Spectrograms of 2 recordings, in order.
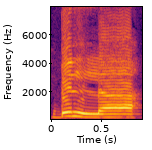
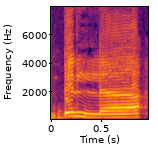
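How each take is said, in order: Both takes have the same delivery.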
